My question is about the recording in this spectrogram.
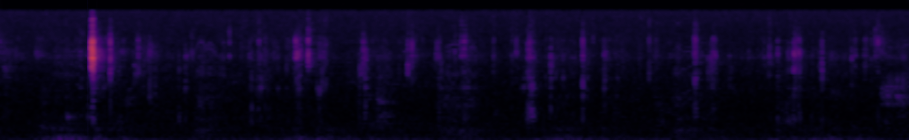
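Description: Faint wet squishing and small clicks of soapy hands rubbing a small bar of homemade aloe vera soap into a lather, with one sharper click about a second in.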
